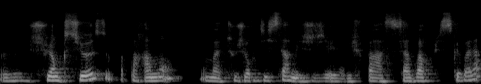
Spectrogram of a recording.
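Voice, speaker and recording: A woman speaks at a moderate pace with a fairly low pitch. Her tone is dark and mellow, and somewhat breathy. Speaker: stay-at-home mother, course participant. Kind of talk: testimony. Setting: live video stream.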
